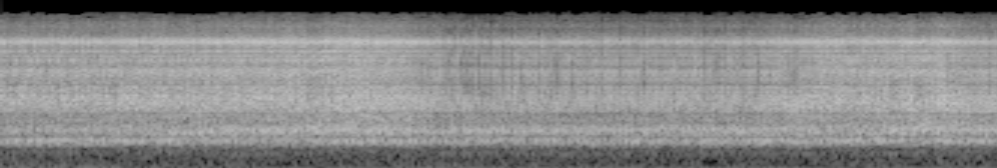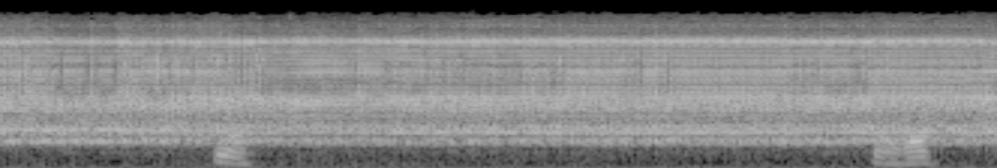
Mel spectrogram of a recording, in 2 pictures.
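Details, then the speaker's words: Brushless motor with sensors under an early PWM mark-control torque algorithm, spinning fast with speed then reduced: thin steady high whine over an even hiss, no knocks. Normal running with PWM whine. "But you certainly can you can get it going fast here. And I can reduce the speed and it reduces it."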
